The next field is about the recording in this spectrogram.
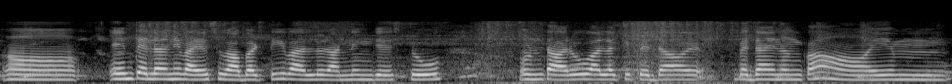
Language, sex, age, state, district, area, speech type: Telugu, female, 45-60, Andhra Pradesh, Visakhapatnam, urban, spontaneous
